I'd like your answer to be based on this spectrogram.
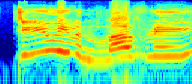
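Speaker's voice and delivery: mock wounded disbelief, high-pitched and loud.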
